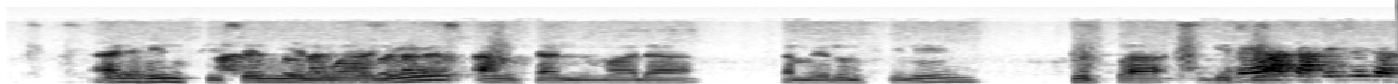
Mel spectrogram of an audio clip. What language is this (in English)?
Musey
